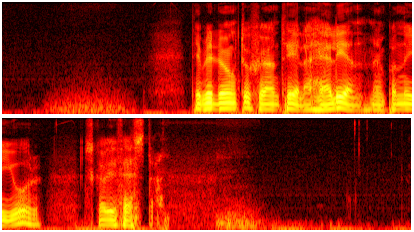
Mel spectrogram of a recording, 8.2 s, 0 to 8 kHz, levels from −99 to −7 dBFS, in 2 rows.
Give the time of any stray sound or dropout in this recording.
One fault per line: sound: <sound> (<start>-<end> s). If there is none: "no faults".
no faults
